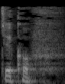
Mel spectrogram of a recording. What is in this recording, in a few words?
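"take off", Nigerian Pidgin, male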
